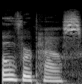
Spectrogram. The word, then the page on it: overpass: American English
